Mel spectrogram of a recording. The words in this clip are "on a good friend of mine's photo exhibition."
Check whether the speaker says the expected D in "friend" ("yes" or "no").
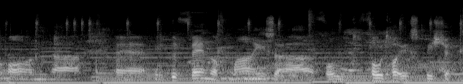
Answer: no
